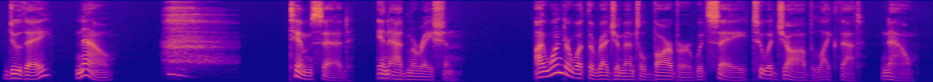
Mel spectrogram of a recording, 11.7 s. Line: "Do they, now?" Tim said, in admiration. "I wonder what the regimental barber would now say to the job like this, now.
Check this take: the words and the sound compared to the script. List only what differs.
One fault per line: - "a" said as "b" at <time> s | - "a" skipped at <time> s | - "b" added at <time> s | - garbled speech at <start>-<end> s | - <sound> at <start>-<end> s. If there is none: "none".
- sigh at 2.0-3.0 s
- "now" skipped at 8.9 s
- "the" said as "a" at 9.6 s
- "this" said as "that" at 10.5 s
